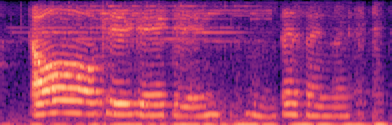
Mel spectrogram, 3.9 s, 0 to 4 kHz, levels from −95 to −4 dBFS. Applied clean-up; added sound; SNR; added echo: none; Chime; 18 dB; reverberation time 0.2 s.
